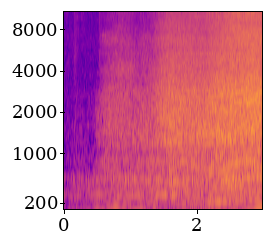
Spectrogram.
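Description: A car engine revs up, its roar climbing steadily in pitch and loudness over a few seconds, close and prominent with no voices.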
